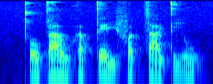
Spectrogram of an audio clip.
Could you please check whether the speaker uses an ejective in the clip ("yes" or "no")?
no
